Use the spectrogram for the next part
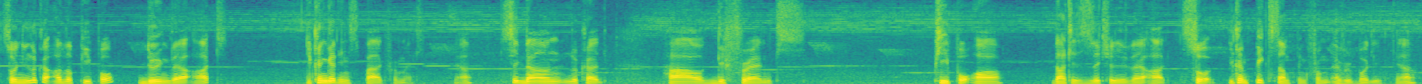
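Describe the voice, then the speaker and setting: A young man from Uganda, answering interview questions in a relaxed, reflective way, often tagging his lines with "yeah?" and "you know?". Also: mid-range voice, normal speed, slight background noise. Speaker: interview guest, illustrator.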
